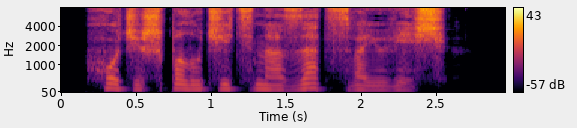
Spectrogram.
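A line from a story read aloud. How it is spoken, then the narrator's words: Ominous. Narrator (Russian): Крюков зловещим тоном изрек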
